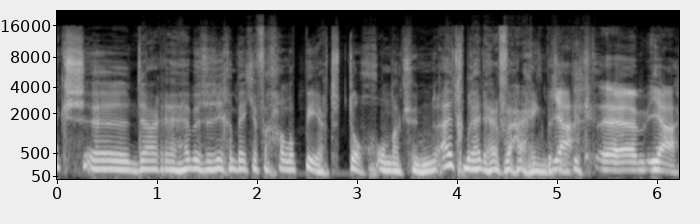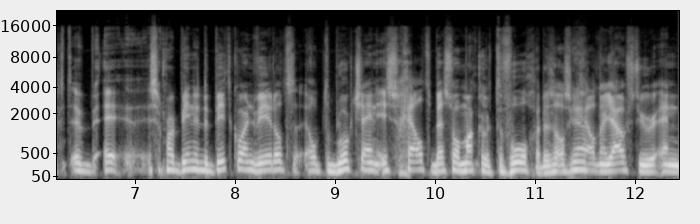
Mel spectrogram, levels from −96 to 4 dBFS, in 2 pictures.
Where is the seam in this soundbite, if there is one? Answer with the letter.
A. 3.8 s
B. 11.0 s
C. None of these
A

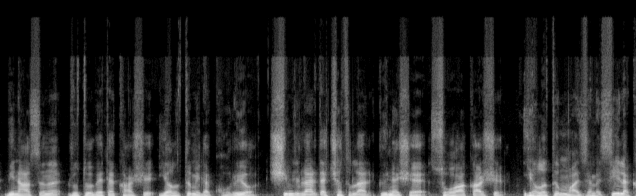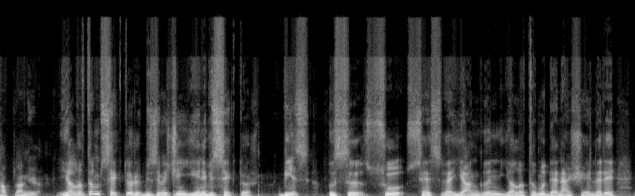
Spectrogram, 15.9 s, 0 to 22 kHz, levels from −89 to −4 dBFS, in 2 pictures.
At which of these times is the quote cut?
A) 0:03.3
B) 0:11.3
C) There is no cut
A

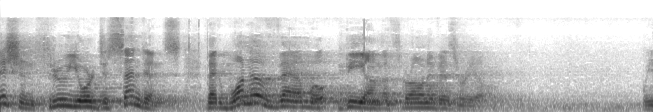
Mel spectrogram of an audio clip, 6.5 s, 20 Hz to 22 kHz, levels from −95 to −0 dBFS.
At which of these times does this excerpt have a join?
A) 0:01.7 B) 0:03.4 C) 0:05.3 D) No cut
B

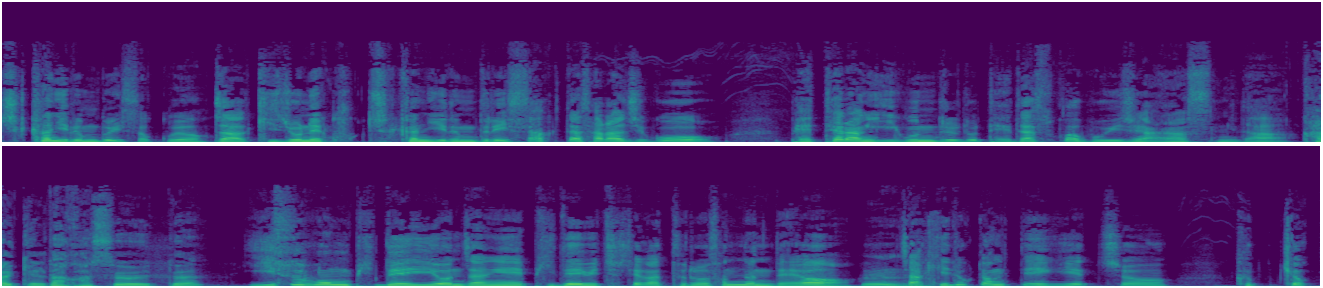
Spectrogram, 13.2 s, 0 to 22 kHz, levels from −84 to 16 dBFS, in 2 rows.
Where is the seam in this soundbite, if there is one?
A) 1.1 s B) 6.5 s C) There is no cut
A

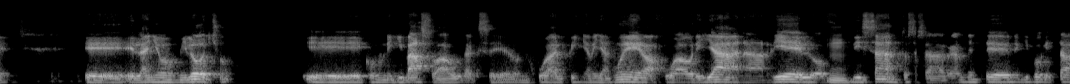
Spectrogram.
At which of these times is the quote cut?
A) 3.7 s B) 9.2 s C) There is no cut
B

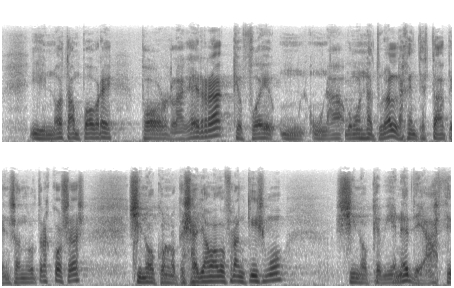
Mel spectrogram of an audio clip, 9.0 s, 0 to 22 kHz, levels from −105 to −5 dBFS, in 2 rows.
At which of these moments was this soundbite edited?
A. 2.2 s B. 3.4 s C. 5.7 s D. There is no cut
B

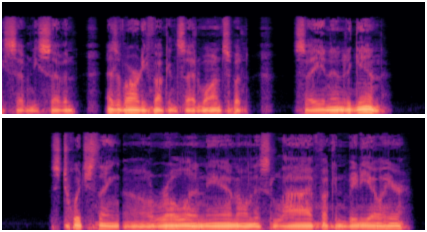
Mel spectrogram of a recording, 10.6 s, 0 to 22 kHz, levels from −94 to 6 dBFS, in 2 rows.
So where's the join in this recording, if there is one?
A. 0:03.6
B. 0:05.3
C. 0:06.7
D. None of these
C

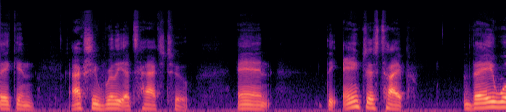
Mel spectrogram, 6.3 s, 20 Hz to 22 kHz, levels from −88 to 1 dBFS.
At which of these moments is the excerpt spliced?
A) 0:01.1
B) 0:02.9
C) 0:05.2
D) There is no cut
D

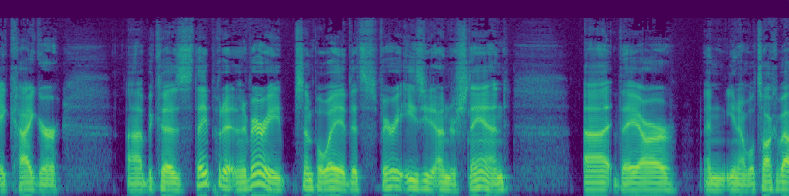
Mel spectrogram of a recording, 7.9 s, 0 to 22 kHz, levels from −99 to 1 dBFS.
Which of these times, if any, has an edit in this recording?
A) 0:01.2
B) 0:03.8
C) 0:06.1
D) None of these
C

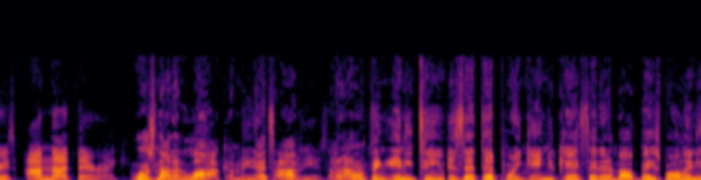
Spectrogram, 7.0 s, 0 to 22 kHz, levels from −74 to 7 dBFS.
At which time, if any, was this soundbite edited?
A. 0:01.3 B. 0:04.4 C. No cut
B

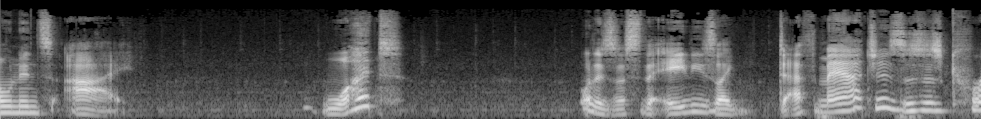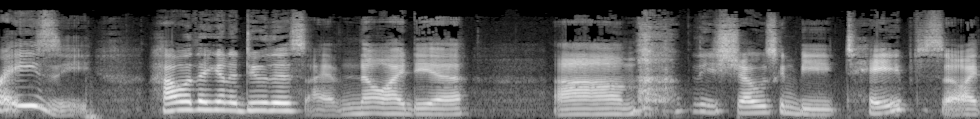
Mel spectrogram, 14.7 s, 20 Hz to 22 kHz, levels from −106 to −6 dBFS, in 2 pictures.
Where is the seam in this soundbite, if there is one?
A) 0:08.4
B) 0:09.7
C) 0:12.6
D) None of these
C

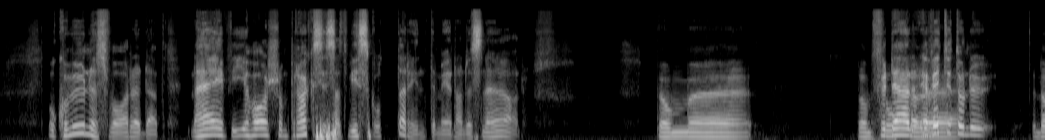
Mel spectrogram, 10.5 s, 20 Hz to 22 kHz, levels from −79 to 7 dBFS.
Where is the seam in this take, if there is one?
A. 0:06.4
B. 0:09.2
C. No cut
A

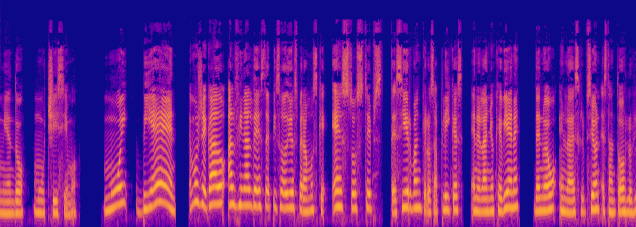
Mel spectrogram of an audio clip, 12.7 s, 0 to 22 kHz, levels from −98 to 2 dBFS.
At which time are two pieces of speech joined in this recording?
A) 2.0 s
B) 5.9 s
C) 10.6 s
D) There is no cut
D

